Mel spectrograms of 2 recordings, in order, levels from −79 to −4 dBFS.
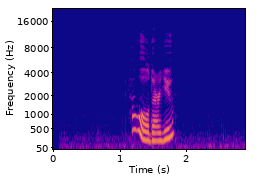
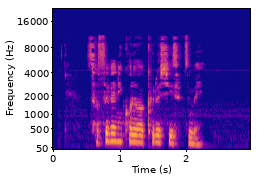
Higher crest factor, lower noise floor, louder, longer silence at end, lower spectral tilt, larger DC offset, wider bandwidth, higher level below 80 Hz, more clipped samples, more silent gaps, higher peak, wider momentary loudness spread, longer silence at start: about the same, 18 dB vs 18 dB; about the same, -61 dBFS vs -62 dBFS; second, -29 LUFS vs -24 LUFS; first, 1.05 s vs 0.7 s; first, -6.5 dB/octave vs -4 dB/octave; neither; first, 13.5 kHz vs 11.5 kHz; about the same, -64 dBFS vs -68 dBFS; neither; neither; second, -14 dBFS vs -8 dBFS; first, 21 LU vs 9 LU; first, 1.2 s vs 0.5 s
